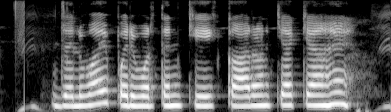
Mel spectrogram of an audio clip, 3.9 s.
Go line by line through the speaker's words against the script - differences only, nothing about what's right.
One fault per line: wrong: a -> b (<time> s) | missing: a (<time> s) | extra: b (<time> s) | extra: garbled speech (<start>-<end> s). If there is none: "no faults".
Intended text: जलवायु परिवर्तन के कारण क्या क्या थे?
wrong: थे -> हैं (3.2 s)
